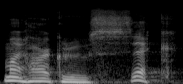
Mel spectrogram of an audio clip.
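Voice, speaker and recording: A man reading a gothic horror story aloud in a slow, deliberate, theatrical manner, heard in a long echoing hall. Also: medium pitch, lively intonation, darkish tone. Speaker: reader of a gothic tale. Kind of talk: dramatic literary narration.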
